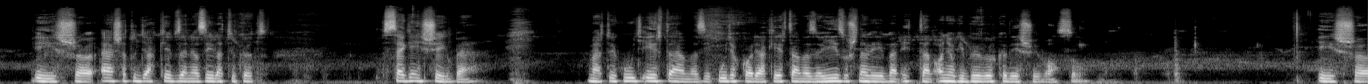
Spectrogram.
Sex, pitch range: male, 130-150 Hz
